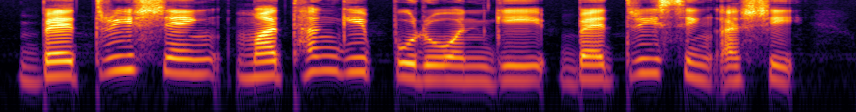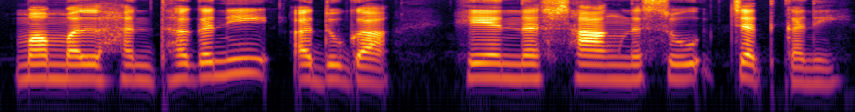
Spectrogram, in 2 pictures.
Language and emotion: Manipuri, neutral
